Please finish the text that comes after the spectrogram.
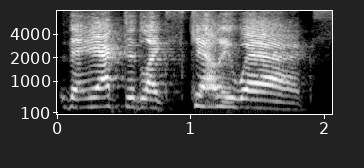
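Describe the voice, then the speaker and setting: A woman hosting a storytime for young children, reading aloud in an animated way with simple, exaggerated, encouraging questions. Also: sits high. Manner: slow, simple wording for English learners. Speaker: children's storytime librarian host.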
